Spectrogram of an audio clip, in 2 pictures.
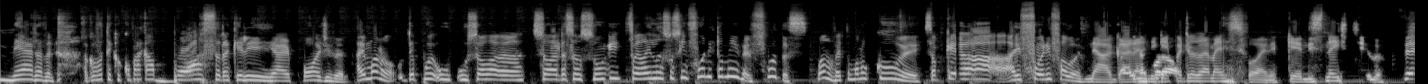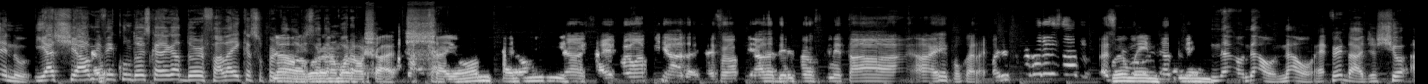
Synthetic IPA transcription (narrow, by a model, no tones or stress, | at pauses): mɛɾd̪ɐvɛlʊaɡɔɾɐvot̪ejkɪkõpɾakɛlɐbɔsɐd̪ɐkelɪajpɔd͡ʒɪvɛlʊaimɐ̃nʊ̰d̪epojzʊʊsellaɾʊselaɾd̪ɐsɐ̃sũɡɪfojlaɪlɐ̃sosajfõnɪt̪ɐ̃mbẽj̃vɛlʊfod̪ɐsmɐ̃nʊvajt̪õmanʊkuvɛlʊsɔpoɾkeaajfõnɪfalonɐ̃w̃a̰ɡannĩẽpɔd͡ʒɪmɐ̃zaɾmajzasfõ̰nɪpoɾkenisʊnẽɪst͡ʃilʊvẽnʊɪaʃiawmɪvẽj̃kõd̪ojskaheɡad̪oɾfalɐaikɪɛsupeɾnɐ̃w̃aɡɔɾɾɐnamoɾawaʃaaʃajõmʃajõmiɐ̃w̃isaifojũmɐpiad̪ɐisaifojũmɐpiad̪ɐd̪elɪpɾafinet̪aaɛpowkaɾa̰ʎʊmajzɛsuɛɾvaloɾizad̪ʊɛfojʊ̃mẽmiamẽmnɐ̃w̃nɐ̃w̃nɐ̃w̃ɛveɾd̪ad͡ʒɪaʃa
